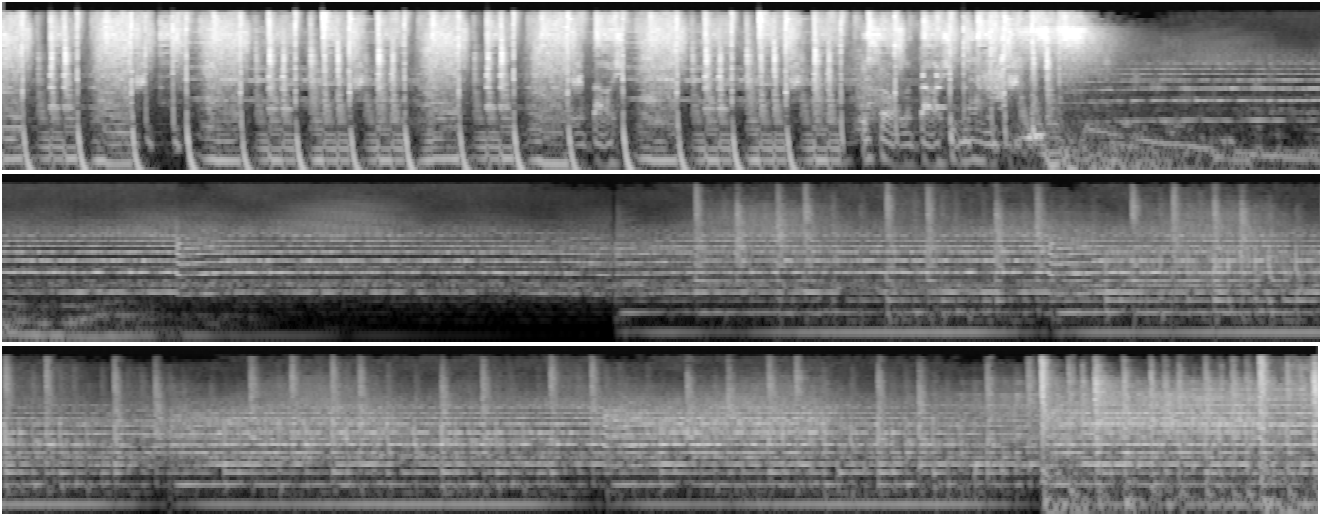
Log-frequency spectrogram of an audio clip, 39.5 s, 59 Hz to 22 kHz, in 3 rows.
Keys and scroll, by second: 33.7 BackSpace, 34.5 Return.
